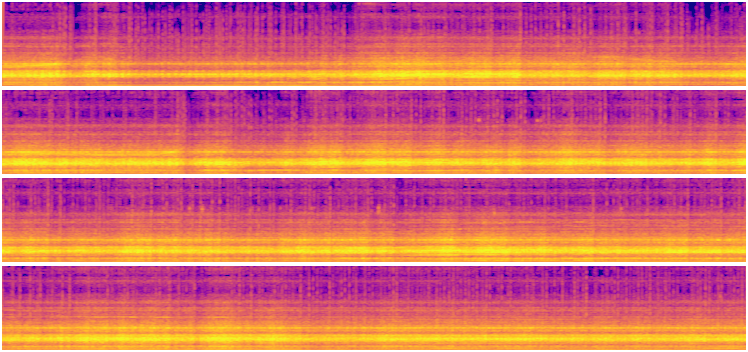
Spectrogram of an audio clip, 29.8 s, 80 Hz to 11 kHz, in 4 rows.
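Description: Yamaha YXZ1000R SS side-by-side's three-cylinder engine running under way, heard from inside the open cab, its revs rising and falling several times over a heavy low rumble.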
